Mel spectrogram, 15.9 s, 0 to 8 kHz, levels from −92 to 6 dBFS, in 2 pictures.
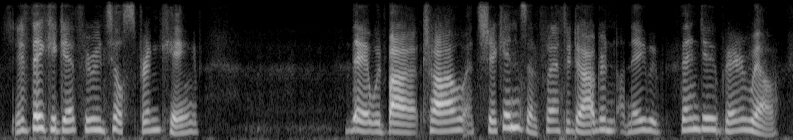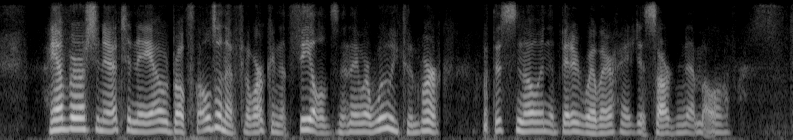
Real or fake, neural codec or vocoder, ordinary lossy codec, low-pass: fake; codec, 16 kHz in and 24 kHz out, 0.4 kbps, LongCat-Audio-Codec, four codebook decoder; Opus, 16 kbps; 7.2 kHz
